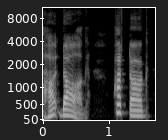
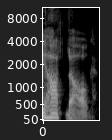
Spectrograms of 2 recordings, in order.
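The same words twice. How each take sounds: First: Higher mock hot dog. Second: Said in the usual way. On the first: Shown as a demonstration. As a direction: bounce hot dog up like dad.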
